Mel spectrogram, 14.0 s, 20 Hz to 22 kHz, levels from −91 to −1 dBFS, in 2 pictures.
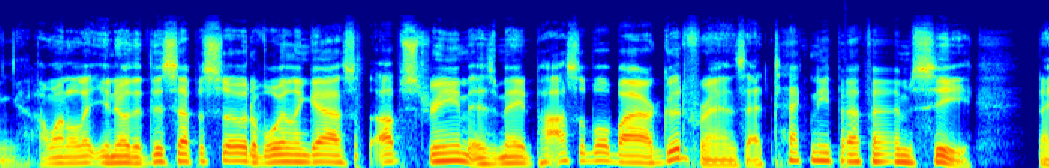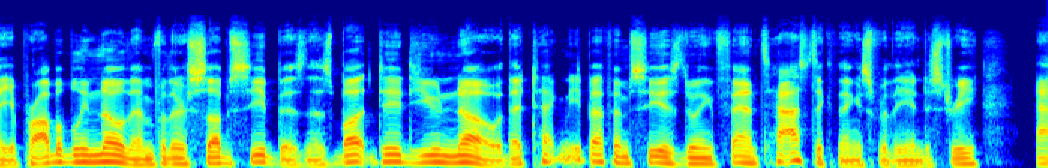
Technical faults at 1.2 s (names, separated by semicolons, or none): none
